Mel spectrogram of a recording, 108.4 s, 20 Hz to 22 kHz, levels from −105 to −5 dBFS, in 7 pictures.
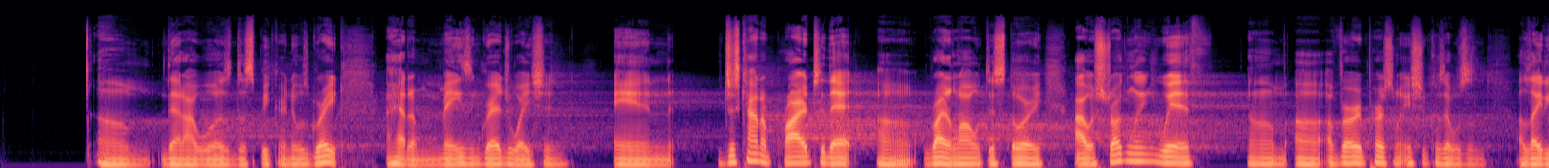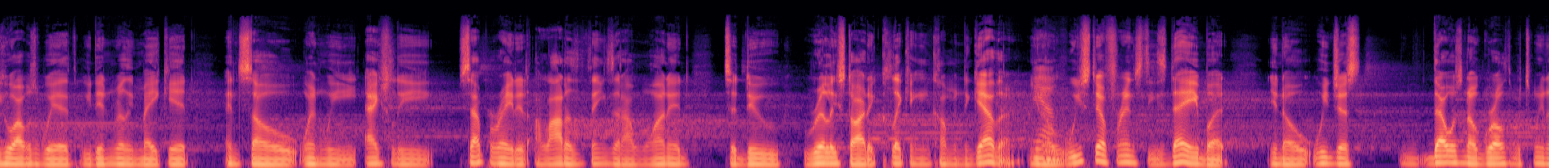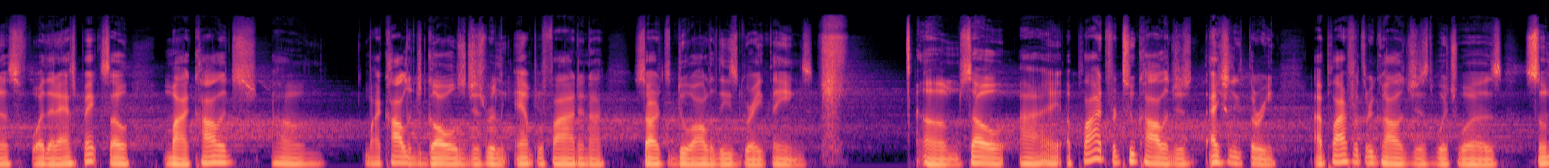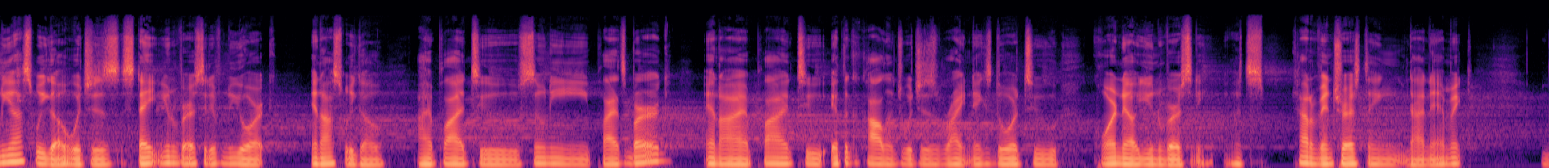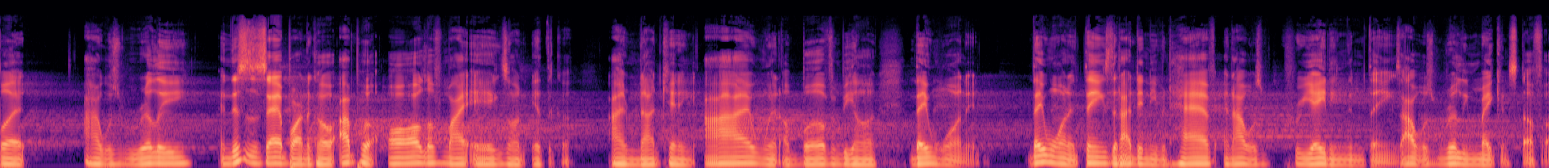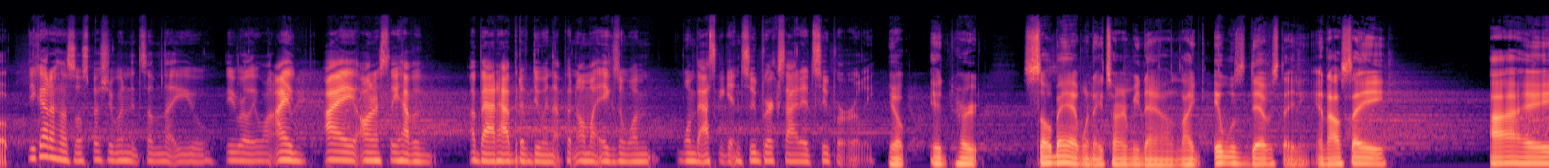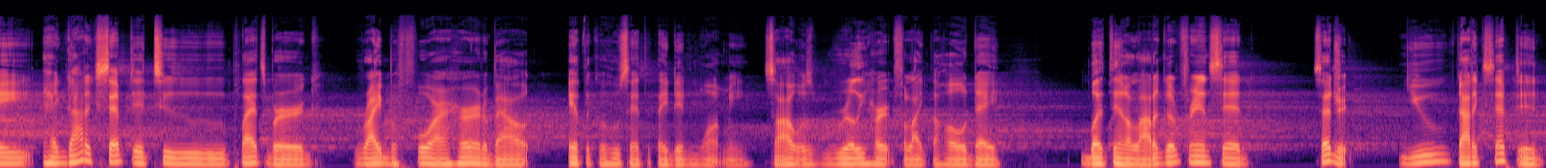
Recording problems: echo of what is said; faint; throughout; 160 ms later, 20 dB below the speech

